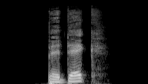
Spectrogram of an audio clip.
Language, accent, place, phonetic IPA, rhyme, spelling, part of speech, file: German, Germany, Berlin, [bəˈdɛk], -ɛk, bedeck, verb, De-bedeck.ogg
- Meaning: 1. singular imperative of bedecken 2. first-person singular present of bedecken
